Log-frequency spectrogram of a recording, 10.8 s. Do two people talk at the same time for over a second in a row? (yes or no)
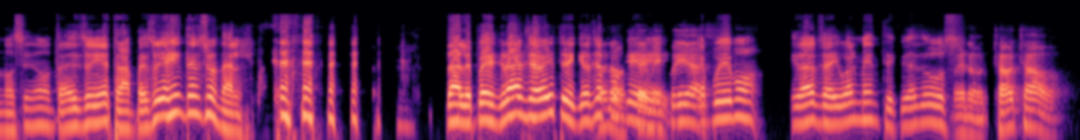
yes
